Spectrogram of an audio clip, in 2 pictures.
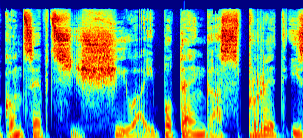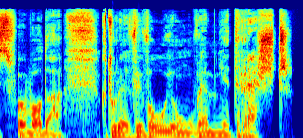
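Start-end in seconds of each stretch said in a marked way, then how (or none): none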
